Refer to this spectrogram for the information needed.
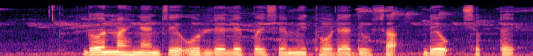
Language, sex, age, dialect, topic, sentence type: Marathi, male, 18-24, Southern Konkan, banking, question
